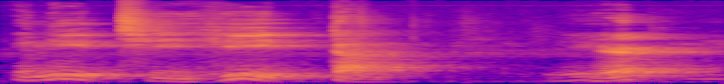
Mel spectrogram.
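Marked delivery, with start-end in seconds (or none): 0.1-1.9 slow INI TI HI, then short, quick DA; broken into syllables. Shown as a demonstration. Teacher breaking down my friend, syllable by syllable with short ending. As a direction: stretch Ini ti hi and cut da short. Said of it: "It's short and quick".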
